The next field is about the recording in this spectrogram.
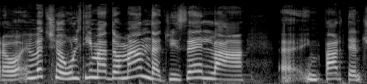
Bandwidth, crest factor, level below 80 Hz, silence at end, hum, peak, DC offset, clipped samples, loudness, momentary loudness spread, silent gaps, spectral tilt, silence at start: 18.5 kHz; 16 dB; -54 dBFS; 0 s; none; -4 dBFS; under 0.1%; under 0.1%; -18 LUFS; 8 LU; none; -3 dB/octave; 0 s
